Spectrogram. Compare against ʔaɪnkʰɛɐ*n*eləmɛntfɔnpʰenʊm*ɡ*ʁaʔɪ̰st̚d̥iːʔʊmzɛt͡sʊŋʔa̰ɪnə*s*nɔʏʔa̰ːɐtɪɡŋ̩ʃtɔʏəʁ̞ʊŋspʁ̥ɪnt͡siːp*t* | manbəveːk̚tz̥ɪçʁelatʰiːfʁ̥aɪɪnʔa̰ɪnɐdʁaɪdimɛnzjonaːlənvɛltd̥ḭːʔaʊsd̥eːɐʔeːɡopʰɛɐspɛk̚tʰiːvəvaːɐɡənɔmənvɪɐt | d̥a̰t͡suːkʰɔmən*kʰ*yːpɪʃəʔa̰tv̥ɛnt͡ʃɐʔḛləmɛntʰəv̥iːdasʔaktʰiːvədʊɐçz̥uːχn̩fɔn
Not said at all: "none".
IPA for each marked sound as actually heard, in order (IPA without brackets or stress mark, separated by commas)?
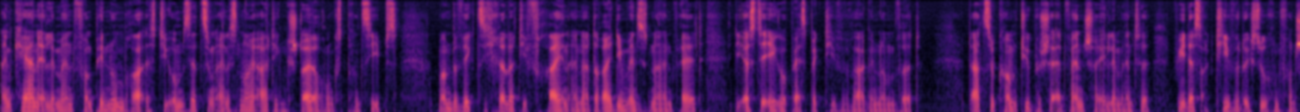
n, b, s, s, tʰ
